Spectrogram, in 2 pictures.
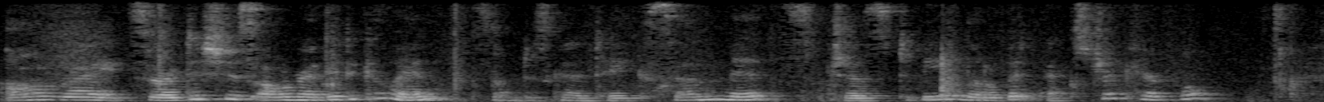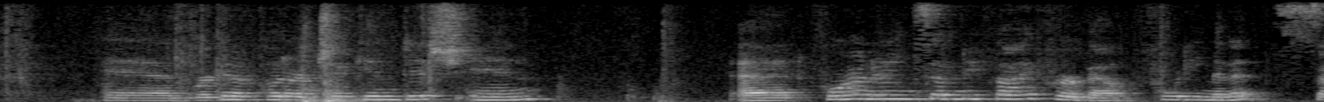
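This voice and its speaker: Noticeable background noise sits under a woman's high-pitched voice, which moves at a moderate pace with big swings in loudness. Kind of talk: tutorial. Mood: cheerful, relaxed. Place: kitchen. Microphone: camera far.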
